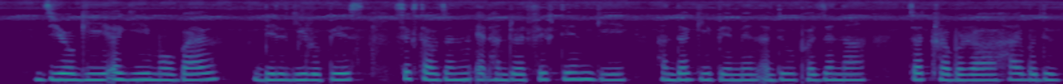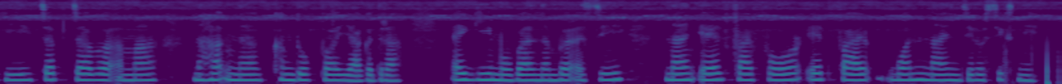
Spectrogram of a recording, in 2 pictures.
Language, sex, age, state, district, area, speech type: Manipuri, female, 18-30, Manipur, Chandel, rural, read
